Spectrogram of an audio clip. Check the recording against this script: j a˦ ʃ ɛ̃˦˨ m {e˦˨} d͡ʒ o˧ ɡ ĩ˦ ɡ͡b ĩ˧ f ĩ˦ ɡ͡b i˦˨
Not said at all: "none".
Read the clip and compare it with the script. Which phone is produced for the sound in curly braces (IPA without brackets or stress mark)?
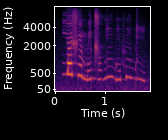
e˨˦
